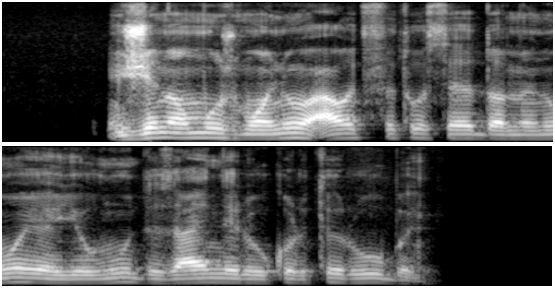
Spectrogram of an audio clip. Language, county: Lithuanian, Alytus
